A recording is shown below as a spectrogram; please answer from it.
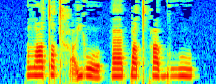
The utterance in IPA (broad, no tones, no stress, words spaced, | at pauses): ðˤɐtˤitˤxo̰ jo | ak͡patˤko ɡʱu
